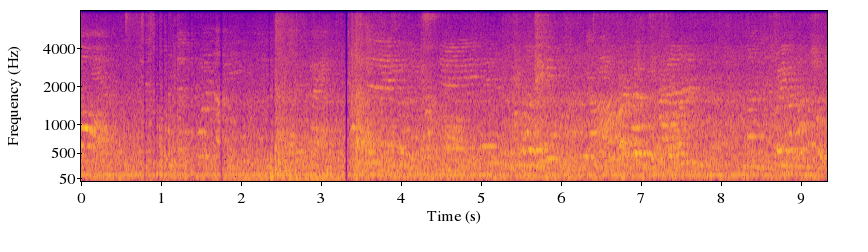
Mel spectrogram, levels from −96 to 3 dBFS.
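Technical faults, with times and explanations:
0.78–1.78 s, repeated packet loss (robotic sound): about a dozen holes, up to 31 ms each, patched by stretching the last sound, so a fifth of that second turns choppy.
2.34–2.37 s, 2.39–2.43 s and 3.30–3.34 s, short concealed packet loss: each drop of about 20 ms, which fits one lost call packet, gets filled from the preceding sound and blended back, leaving a quick smear or wobble. Through this wideband call path nothing reaches above 8 kHz.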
